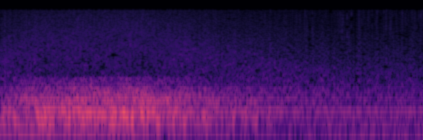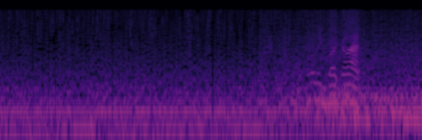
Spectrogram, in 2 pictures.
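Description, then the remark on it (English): A deep, rumbling explosion swells loudly for about two seconds, then settles into a steady low drone with a faint whooshing sweep near the end, like a spaceship blast in a sci-fi effect. “It worked, Your Highness. I just saw the explosion.”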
